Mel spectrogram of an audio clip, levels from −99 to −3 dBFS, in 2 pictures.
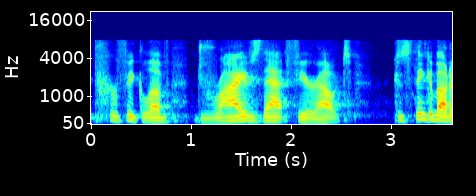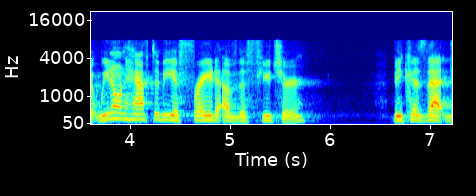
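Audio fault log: No faults logged; the speech carries the G.722 wideband telephone coding, band-limited with nothing above about 7.7 kHz and only faint coding hiss, which fits the full 64 kbit/s mode.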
